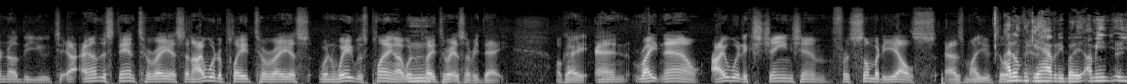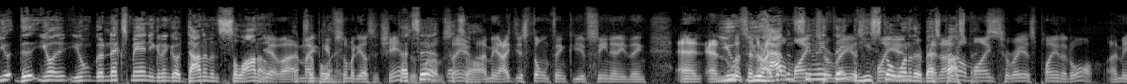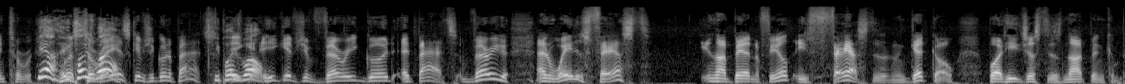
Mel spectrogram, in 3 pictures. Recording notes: live from Citi Field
